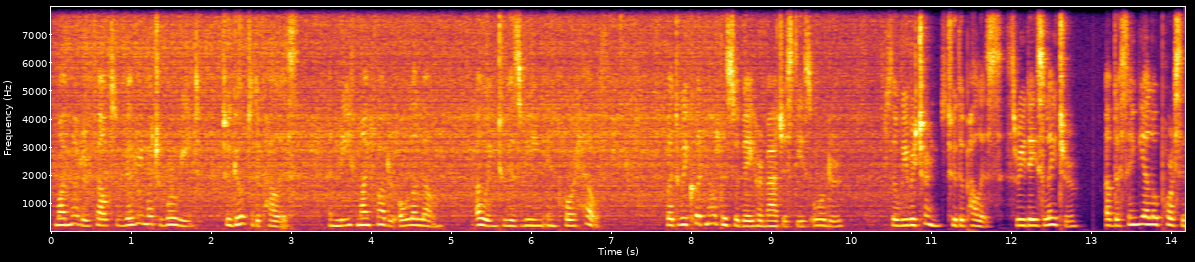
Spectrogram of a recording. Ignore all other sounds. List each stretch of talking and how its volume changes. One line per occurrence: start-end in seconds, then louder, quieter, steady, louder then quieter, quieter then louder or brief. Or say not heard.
0.0-14.1 steady.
